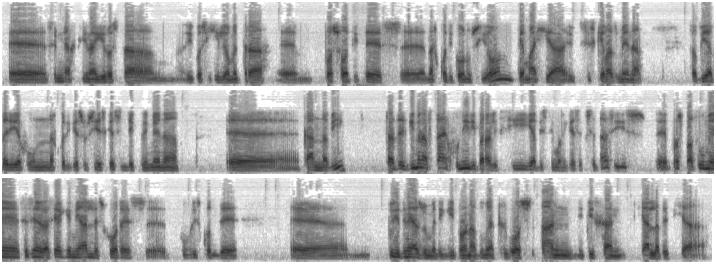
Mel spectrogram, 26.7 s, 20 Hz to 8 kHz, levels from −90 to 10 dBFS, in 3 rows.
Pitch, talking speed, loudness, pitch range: 90 Hz, 125 wpm, -14 LUFS, 85-105 Hz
